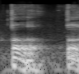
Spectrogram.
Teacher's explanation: Di sikit tenggorokan. lidahnya diangkat sehingga tidak ada hembusan udaranya.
